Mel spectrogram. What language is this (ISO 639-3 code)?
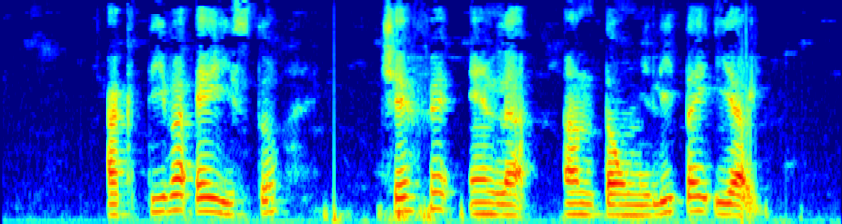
epo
